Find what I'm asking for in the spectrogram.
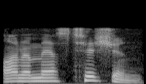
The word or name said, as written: onomastician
